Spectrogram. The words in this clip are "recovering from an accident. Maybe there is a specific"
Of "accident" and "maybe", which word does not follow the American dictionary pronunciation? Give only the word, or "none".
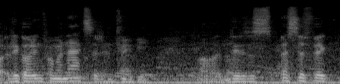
none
